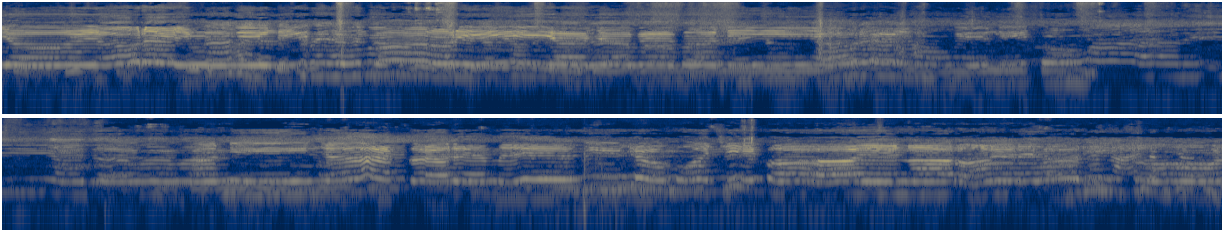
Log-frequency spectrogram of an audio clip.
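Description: A group of women singing a traditional wedding folk song together, unaccompanied, in long drawn-out lines. The singing drops away briefly about eight seconds in, then picks up again.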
